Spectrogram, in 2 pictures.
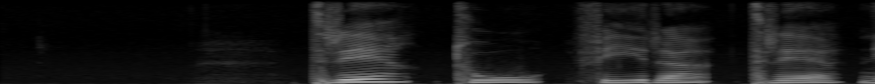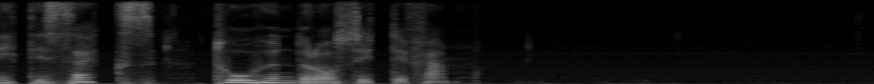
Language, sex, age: Norwegian, female, 50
